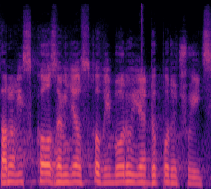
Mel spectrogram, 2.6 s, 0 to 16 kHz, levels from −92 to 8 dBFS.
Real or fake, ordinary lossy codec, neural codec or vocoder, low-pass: fake; AAC, 96 kbps; codec, 44.1 kHz, 2.6 kbps, DAC; 14.4 kHz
